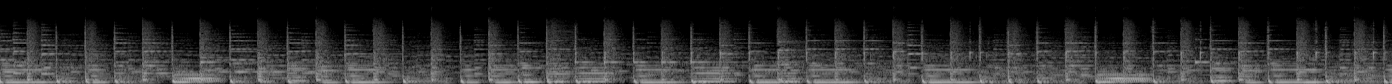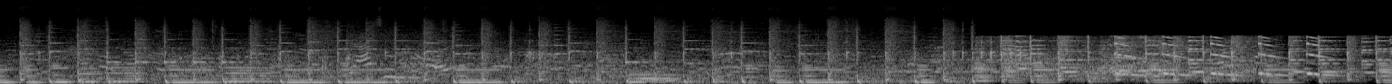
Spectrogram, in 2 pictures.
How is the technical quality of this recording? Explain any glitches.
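The technical quality drops sharply near the end. From 23.67 s to the end of the clip, there is what sounds like an input switched to a poorer device. The recording system has likely changed its source mid-take to a lower-grade microphone or a headset's call profile, which passes a much narrower band. Nothing is left above 3.8 kHz, so the sound turns dull and boxy at once, with no gap at the changeover and no real jump in level. A faint new background noise also sits well under the signal.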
